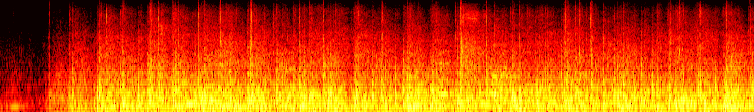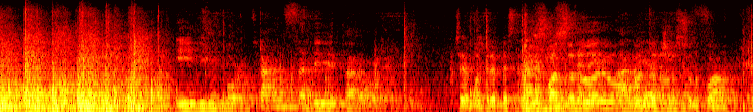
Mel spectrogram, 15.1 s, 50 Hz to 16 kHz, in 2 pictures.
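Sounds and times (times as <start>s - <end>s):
group of people clapping: 0.4s - 9.3s.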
